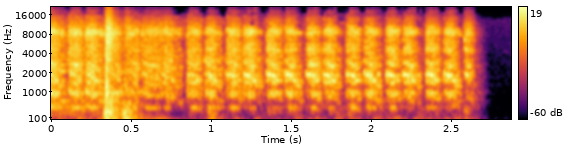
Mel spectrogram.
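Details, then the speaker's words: Kawasaki ZX6R G1 cranking with choke on and new battery: a sharp backfire bang early on, then quick even starter pulses without catching; owner suspects too little fuel or wrong ratio collecting and igniting, likely carb-related. "you see you get that bang which makes me think some fuel's getting through but not enough or the right ratio something's going wrong it's collecting down there spark back fires out"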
